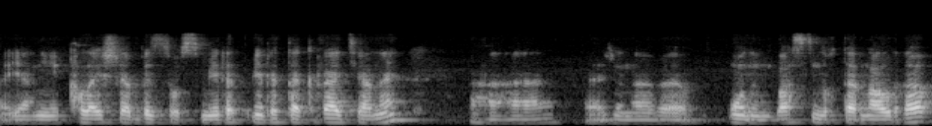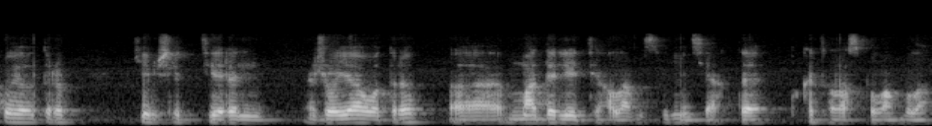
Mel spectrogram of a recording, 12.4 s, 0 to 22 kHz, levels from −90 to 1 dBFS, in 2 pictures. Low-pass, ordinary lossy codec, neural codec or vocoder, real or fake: 7.2 kHz; none; none; real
